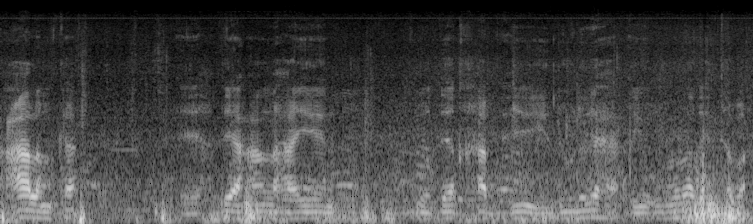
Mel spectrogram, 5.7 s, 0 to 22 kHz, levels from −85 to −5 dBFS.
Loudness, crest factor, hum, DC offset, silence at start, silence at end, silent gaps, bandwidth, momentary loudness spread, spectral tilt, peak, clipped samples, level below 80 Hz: -28 LUFS; 20 dB; none; under 0.1%; 0 s; 0 s; none; 18.5 kHz; 11 LU; -6 dB/octave; -8 dBFS; under 0.1%; -38 dBFS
